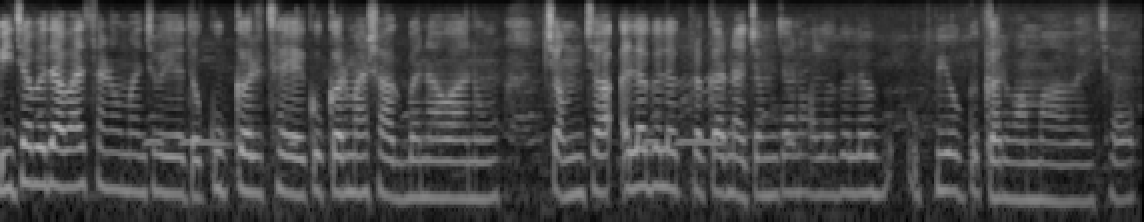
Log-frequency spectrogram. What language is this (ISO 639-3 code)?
guj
